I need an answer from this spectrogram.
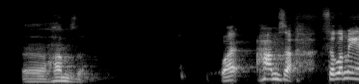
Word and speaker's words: Hamza: how do you say your first name uh Hamza what Hamza so let me ask you this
